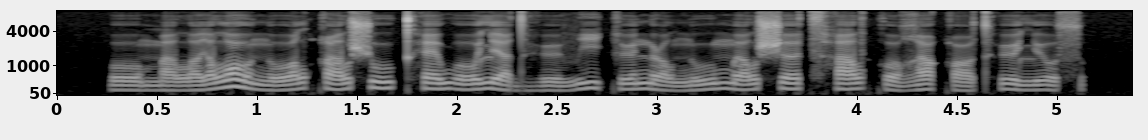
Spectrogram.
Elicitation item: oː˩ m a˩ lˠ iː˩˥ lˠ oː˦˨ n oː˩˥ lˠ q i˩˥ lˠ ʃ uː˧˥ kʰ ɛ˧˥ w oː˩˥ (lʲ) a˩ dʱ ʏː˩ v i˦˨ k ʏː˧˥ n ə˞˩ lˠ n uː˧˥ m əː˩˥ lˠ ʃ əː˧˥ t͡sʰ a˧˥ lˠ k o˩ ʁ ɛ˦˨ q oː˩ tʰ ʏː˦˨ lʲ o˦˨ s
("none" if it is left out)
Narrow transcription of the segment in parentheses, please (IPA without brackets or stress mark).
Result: lʲ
